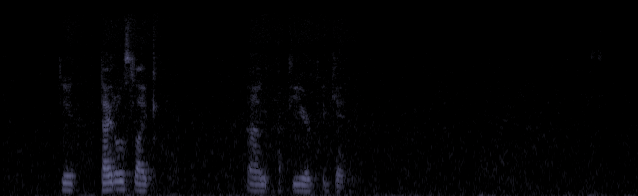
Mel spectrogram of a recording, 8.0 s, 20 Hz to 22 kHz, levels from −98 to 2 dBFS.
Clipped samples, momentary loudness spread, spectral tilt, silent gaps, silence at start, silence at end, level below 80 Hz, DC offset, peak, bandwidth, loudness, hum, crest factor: under 0.1%; 10 LU; -3.5 dB/octave; none; 0.05 s; 0 s; under -90 dBFS; under 0.1%; -44 dBFS; 16.5 kHz; -63 LUFS; none; 26 dB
